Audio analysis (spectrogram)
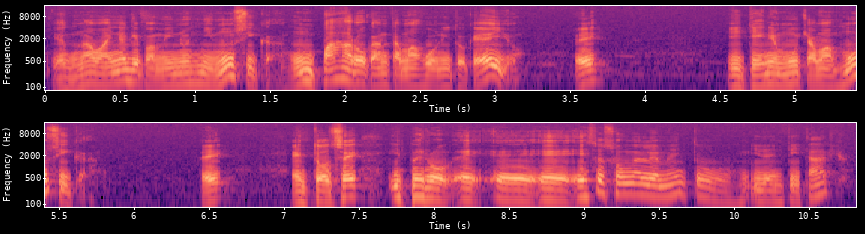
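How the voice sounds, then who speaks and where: A man's voice: mid-range voice, lively intonation, fairly quick, darkish tone. A man from Colombia's Caribbean coast with a coastal accent, talking in a documentary interview, full of fillers and tag questions. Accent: Colombian Caribbean Spanish.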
